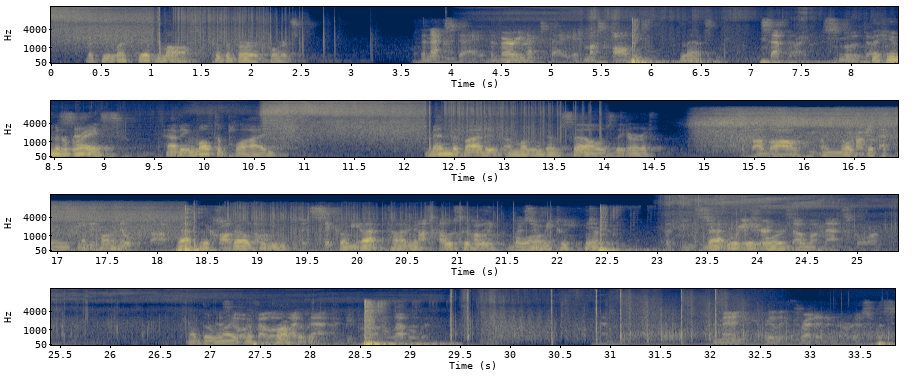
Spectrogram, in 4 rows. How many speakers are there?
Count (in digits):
2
